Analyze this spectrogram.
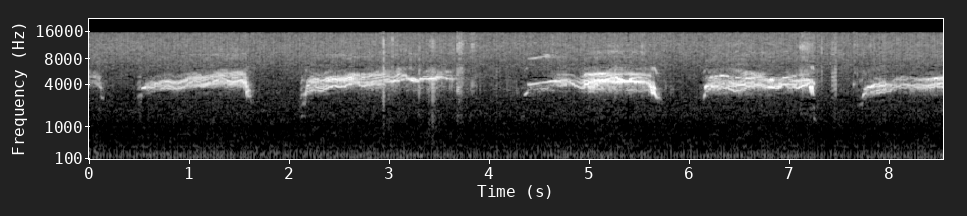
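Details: Bald eagles at the West End nest on 08-04-23, as an adult male flies in with two fish and kelp while young males chase him. High, whistled, slightly rising squealing notes come in long strained bursts over steady low background rumble.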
